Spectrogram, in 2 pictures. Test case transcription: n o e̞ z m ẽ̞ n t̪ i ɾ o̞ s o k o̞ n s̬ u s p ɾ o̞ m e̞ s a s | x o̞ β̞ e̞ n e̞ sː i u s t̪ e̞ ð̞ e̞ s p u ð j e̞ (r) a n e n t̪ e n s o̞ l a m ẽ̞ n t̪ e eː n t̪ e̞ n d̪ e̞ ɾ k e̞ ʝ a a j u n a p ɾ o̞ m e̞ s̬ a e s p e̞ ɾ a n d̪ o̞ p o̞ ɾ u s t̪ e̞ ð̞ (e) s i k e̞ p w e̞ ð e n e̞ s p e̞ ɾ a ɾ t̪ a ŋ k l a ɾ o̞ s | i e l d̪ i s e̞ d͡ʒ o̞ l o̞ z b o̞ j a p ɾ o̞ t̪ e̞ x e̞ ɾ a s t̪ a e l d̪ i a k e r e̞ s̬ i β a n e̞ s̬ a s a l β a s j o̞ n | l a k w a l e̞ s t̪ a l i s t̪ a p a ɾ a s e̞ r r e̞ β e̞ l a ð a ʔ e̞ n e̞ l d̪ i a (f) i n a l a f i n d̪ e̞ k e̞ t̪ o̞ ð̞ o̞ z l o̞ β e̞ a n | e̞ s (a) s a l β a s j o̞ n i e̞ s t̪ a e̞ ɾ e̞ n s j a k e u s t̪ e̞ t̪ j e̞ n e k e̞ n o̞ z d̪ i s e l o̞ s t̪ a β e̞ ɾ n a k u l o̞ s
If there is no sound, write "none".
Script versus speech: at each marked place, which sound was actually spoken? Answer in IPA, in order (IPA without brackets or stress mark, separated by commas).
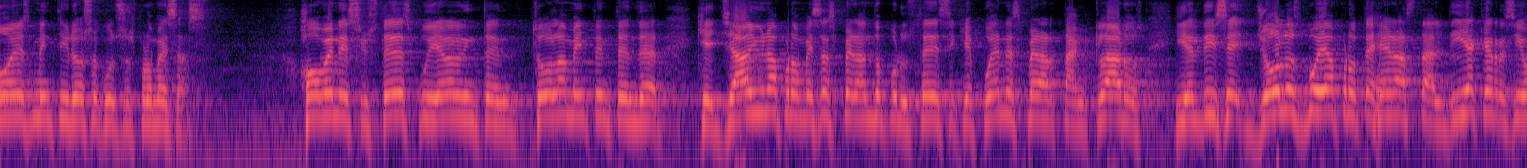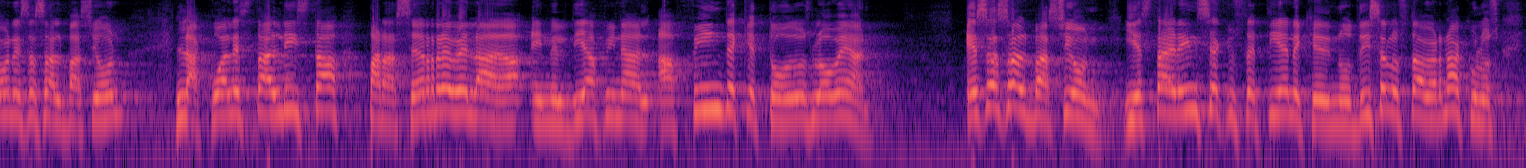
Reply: ɾ, e, f, a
